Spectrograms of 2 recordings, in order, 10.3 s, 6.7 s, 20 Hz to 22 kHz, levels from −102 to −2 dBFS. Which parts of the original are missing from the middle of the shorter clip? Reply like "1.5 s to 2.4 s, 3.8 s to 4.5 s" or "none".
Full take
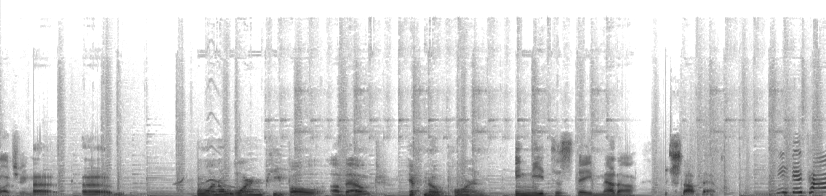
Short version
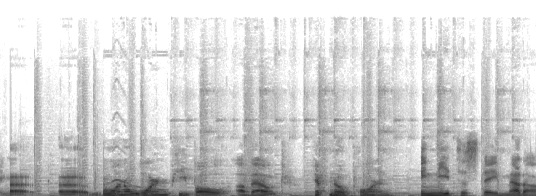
1.5 s to 2.4 s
